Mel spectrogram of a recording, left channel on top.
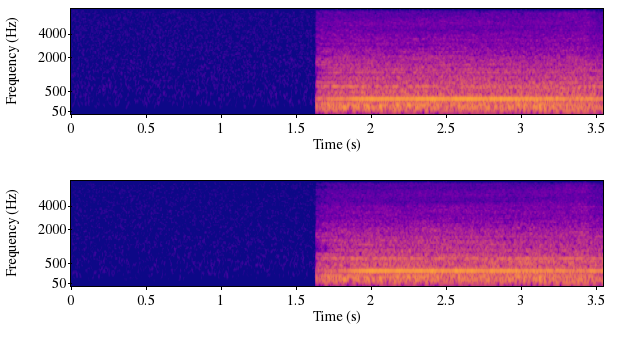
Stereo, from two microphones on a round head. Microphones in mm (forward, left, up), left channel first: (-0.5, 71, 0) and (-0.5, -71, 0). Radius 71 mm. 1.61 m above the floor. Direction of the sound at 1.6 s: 10° left (ahead or behind).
